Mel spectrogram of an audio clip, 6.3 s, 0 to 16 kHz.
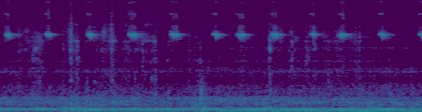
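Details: Cricket in a room during plant spraying, chirping in brief sharp pulses about 97 times a minute over a droning low hum and faint background rustles.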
